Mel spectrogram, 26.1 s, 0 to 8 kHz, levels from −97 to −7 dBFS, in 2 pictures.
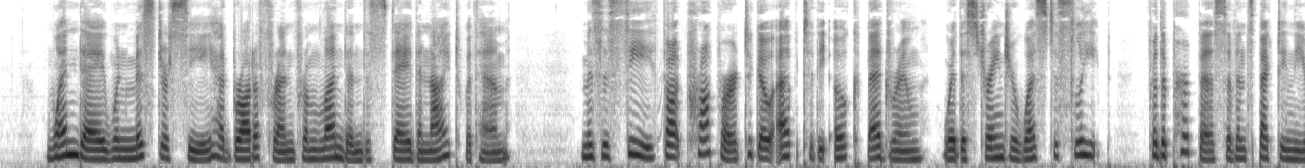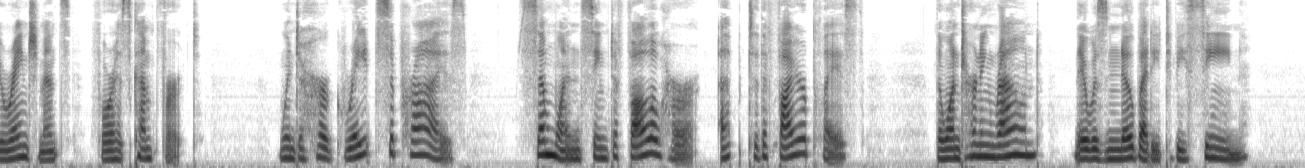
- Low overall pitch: No, medium, 180 Hz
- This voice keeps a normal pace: Yes, average, 160 wpm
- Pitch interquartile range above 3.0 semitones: Yes, average, 4.2 semitones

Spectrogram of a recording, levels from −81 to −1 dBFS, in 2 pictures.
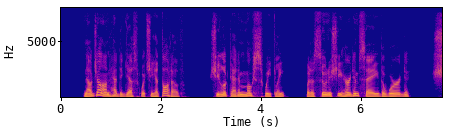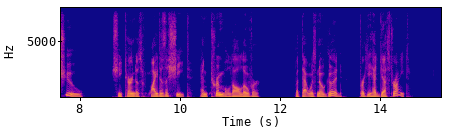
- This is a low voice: Yes, low, 115 Hz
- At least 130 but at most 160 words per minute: No, average, 190 wpm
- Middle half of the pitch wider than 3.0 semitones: Yes, average, 4.8 semitones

